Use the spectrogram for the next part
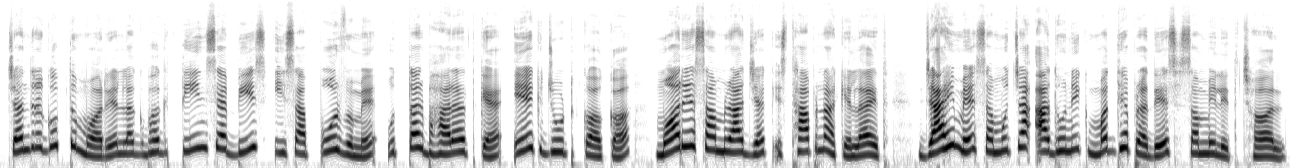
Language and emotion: Maithili, neutral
